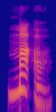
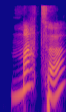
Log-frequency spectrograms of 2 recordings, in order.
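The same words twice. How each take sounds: First: "matter" as "ma'ah"; throat catch in place of T in "matter"; glottal T. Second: "Matter" with a crisp T; careful "mat-tah"; full T. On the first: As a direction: cut the T in "matter". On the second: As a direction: sound the T fully in "Matter". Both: Shown as a demonstration. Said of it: "in the two different ways".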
